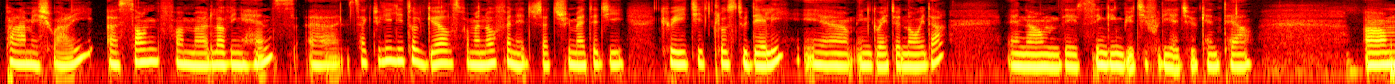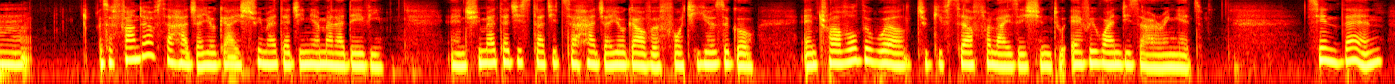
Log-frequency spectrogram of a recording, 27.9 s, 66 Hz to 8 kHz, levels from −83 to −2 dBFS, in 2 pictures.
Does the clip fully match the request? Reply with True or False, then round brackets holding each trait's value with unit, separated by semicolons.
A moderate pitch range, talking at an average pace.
False (2.1 semitones; 145 wpm)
